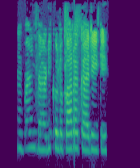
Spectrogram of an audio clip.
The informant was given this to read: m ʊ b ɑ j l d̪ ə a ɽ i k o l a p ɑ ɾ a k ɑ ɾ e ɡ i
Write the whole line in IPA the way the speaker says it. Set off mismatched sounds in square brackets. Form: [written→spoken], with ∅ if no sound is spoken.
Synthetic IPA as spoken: m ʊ b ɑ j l d̪ ə a ɽ i k o l a p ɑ ɾ a k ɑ ɾ e ɡ i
